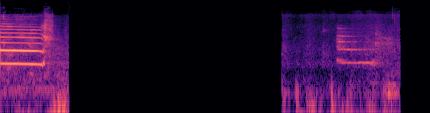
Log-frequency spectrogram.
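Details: Neutered male Maine Coon named Maro lets out a loud, clear meow, then after a pause some soft rustling and a second, weaker drawn-out mew.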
